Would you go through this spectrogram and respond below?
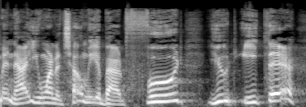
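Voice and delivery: ordinary talk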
